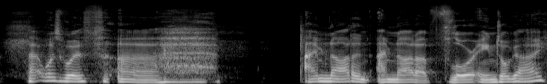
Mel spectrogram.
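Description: This man has an American accent and a medium pitch. He speaks very slowly, and his loudness stays very even. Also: ordinary pitch variation. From US Midwest. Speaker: painter. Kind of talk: casual chat.

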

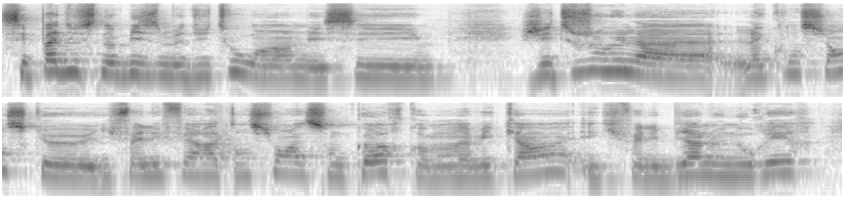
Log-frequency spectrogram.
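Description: A woman at a moderate pace, an ordinary speaking voice, medium in pitch with ordinary pitch variation. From southern France, Côte d'Azur. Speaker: magazine editor-in-chief and chef. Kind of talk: interview.

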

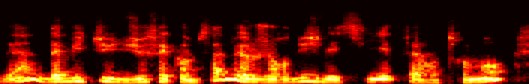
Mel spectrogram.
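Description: The sound is close and dry, without echo. Intonation moves in a lively way. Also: man. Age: 70s. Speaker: couples retreat facilitator. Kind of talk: interview. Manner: halting.

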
